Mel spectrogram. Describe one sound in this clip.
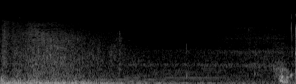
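A short musical sting plays as a round ends.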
